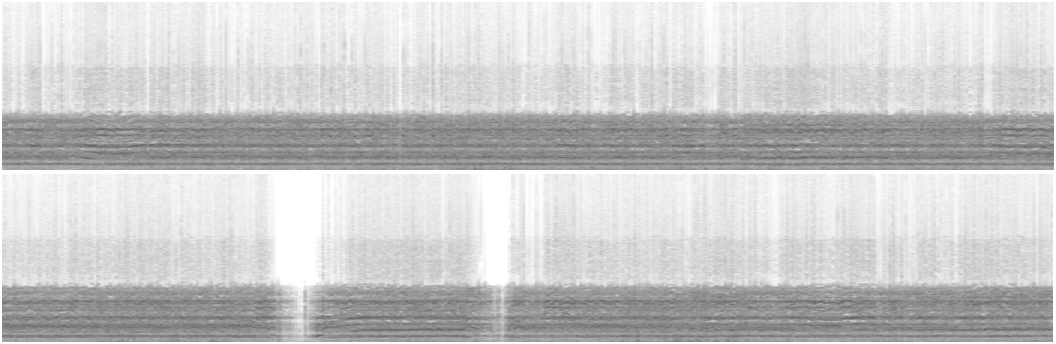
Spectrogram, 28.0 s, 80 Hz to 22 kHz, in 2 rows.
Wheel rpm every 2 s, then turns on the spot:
230, 230, 230, 230, 230, 230, 230, 210, 180, 160, 150, 210, 220, 230.
none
